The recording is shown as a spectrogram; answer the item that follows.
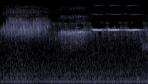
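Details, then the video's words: Short passage of Timbrado canary song: a buzzy, wavering roll, a lower rolled trill, then a clear, steady high whistle held for about a second, ending on a softer trill. "تغريد كناري التمبرادو"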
